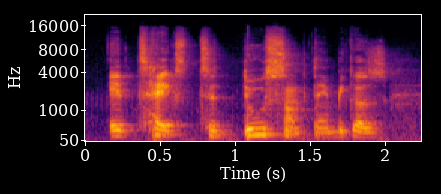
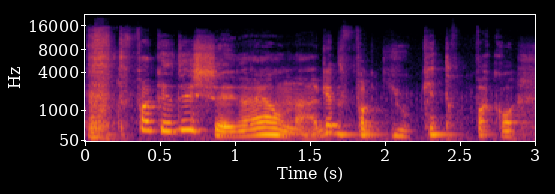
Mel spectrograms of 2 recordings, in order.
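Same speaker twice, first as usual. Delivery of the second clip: disgusted; 2 semitones higher, 4 dB quieter than usual. Acted. Acted disgusted rejection.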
